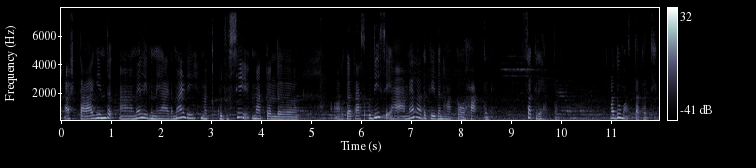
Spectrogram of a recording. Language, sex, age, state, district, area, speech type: Kannada, female, 45-60, Karnataka, Dharwad, rural, spontaneous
